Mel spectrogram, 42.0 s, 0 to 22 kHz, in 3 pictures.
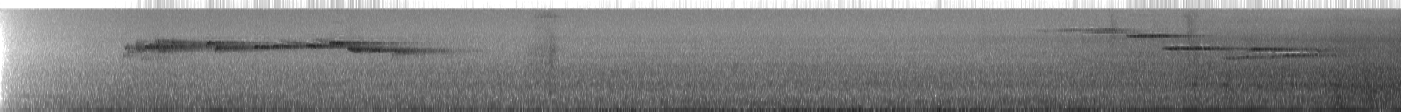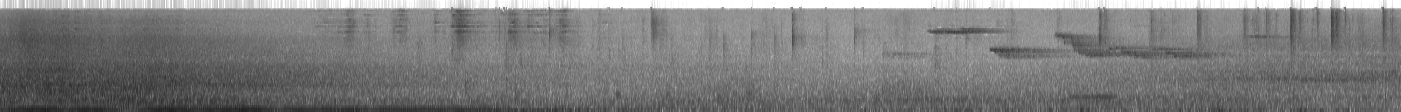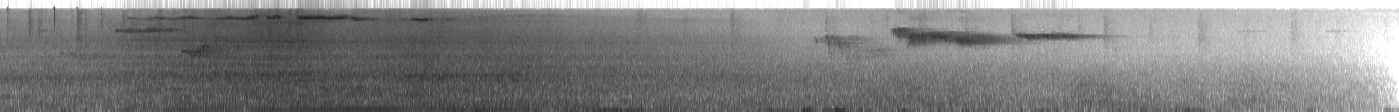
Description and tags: Thirleby Road, London SW1
8th January 2012: Dusk on a Sunday evening in a quiet street near Westminster Cathedral
Victoria, Westminster, 080112, Thirleby-Road, SW1, birdsong, London, field-recording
